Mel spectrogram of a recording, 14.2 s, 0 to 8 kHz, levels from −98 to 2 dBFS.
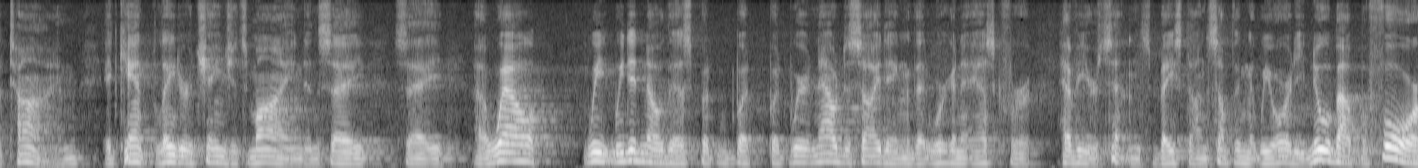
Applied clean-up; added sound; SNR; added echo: neural mask model Resemble Enhance denoiser.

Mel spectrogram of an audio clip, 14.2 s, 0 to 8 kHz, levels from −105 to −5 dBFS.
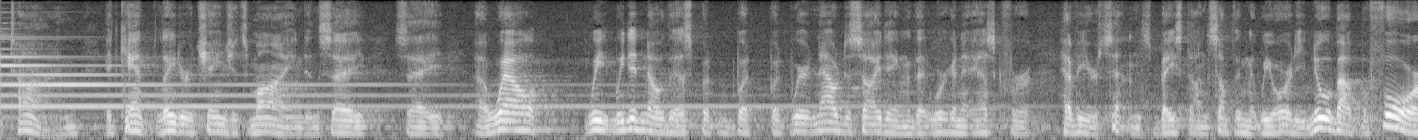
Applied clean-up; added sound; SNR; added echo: none; Bell; 9 dB; none.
